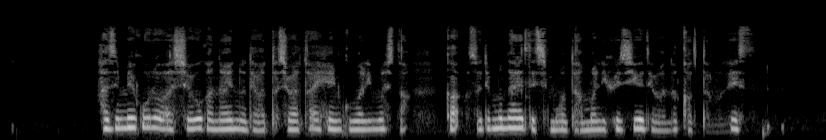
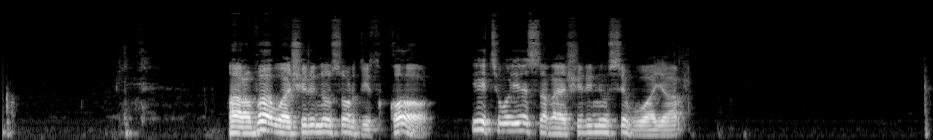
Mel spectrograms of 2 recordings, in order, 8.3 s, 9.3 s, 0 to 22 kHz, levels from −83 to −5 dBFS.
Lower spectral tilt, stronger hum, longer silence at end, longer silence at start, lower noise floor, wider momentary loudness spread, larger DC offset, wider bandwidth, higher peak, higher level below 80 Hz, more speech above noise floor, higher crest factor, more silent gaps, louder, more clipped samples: second, -4 dB/octave vs -7 dB/octave; neither; first, 0.75 s vs 0.05 s; first, 1 s vs 0.05 s; first, -79 dBFS vs -74 dBFS; about the same, 13 LU vs 11 LU; neither; about the same, 11.5 kHz vs 11.5 kHz; second, -16 dBFS vs -2 dBFS; second, -84 dBFS vs -58 dBFS; second, 47 dB vs 58 dB; about the same, 18 dB vs 18 dB; neither; second, -33 LUFS vs -17 LUFS; neither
